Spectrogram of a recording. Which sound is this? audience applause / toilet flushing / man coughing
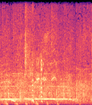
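audience applause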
